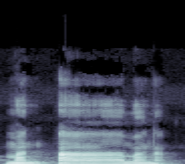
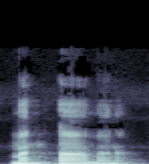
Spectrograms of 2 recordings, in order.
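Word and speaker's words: مَنْ آمَنَ: Nun Man amanah kemudian cara bacanya tidak boleh didengungkan tidak boleh secara dengung dua harokat tidak boleh tetapi harus langsung amanah seperti itu kemudian kita Contohkan huruf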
